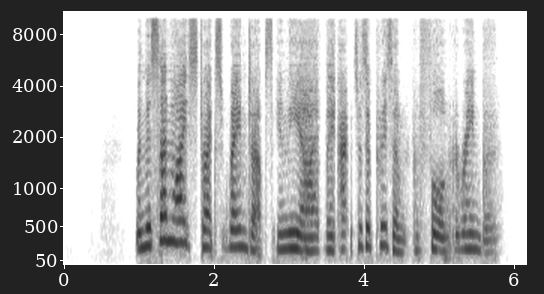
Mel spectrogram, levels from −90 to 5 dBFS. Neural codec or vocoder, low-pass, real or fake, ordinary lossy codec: codec, 44.1 kHz, 0.9 kbps, DAC; 9.9 kHz; fake; MP3, 96 kbps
